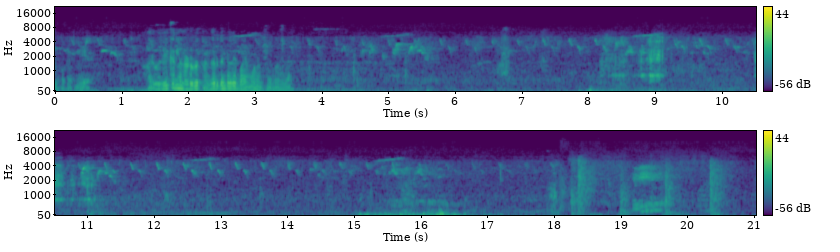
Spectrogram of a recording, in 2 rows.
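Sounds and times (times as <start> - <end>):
bird chirping high: 3.9 - 18.2
louder bird calls: 4.1 - 17.0.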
